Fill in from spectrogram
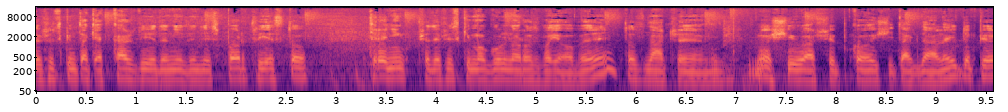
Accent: Jelenia Góra, Lower Silesian Voivodeship, Poland; also born or lived in Szczecin; urodziłem się w Szczecinie, bo mama z tatą się spotkali w Szczecinie. No i po prostu było tak, że rok czasu mieszkaliśmy w Szczecinie i przyjechaliśmy na odzyskane ziemie do Jeleniej Góry.

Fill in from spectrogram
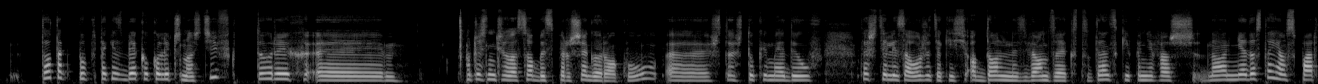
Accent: Belarus; też pochodzę z Białorusi, nawet z tego samego miasta, co i Aleks.

